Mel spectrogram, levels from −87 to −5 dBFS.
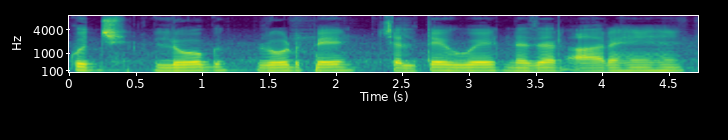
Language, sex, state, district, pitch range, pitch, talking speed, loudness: Hindi, male, Uttar Pradesh, Lucknow, 110-120 Hz, 115 Hz, 125 wpm, -16 LUFS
